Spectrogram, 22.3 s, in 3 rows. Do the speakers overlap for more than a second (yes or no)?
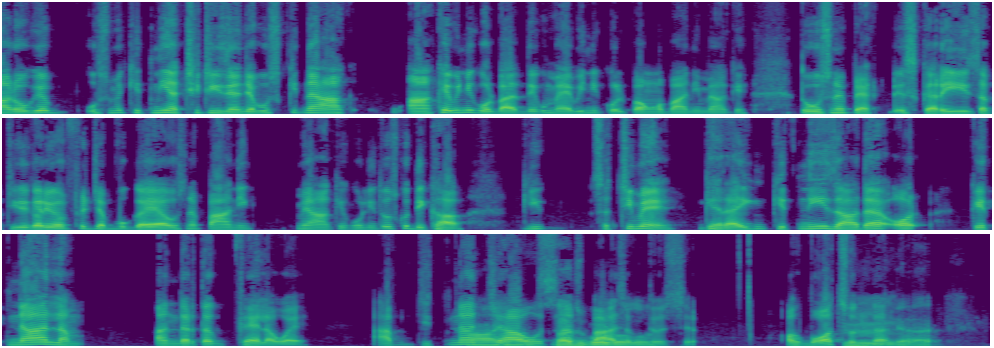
yes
